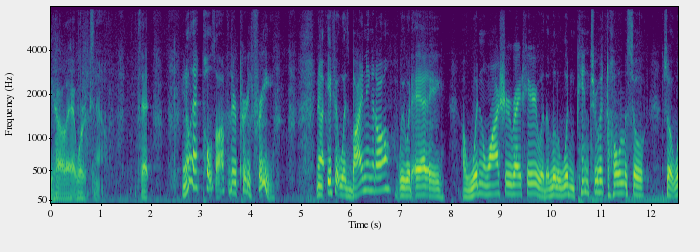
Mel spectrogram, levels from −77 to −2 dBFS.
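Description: Twice the audio briefly smears into a held, fading tail and then picks up slightly further along, at 7.50 to 7.57 s and 11.41 to 11.50 s. Each is a burst of packet loss: the receiver stretched the last good audio for about 56 and 64 ms while lowering it, then resumed with roughly 60 ms of the original skipped. The sound passed through a call path with nothing above 8 kHz, which fits G.722 at 64 kbps.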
